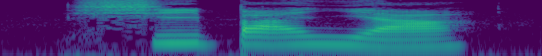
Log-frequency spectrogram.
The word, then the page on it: xi1ban1ya2: mandarin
